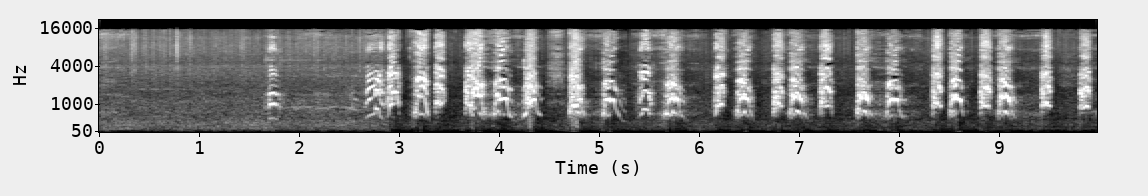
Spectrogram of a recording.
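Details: A Bichon Frise puppy of six months and an older dog bark while fighting and playing; after a quiet start, a dense run of high-pitched yaps follows almost without a break.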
